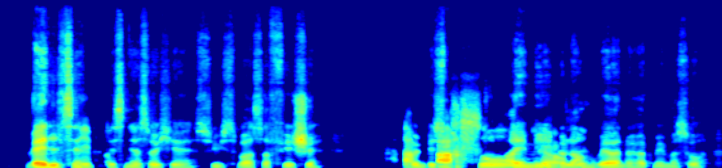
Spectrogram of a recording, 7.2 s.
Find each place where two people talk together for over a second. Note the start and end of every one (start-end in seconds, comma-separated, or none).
4.1-5.9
